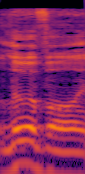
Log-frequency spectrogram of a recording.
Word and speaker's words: Louisville: Louisville is how you pronounce it if you hail from that city.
